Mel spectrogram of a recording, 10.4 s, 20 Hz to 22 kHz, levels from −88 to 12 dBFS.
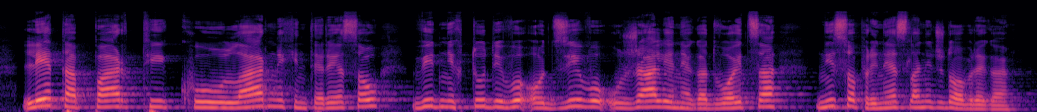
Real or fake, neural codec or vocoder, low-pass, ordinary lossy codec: real; none; 14.4 kHz; none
